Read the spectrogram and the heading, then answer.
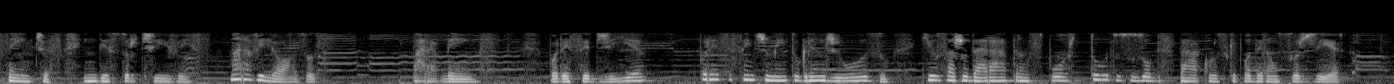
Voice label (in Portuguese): BODAS PAPEL F, Telemensagens; Bodas e Casamento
